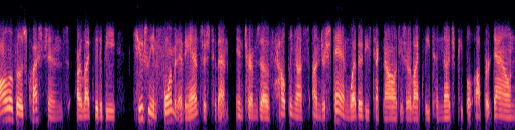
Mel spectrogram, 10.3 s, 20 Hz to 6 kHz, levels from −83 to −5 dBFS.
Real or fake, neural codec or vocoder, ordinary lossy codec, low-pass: real; none; Opus, 16 kbps; 5.4 kHz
